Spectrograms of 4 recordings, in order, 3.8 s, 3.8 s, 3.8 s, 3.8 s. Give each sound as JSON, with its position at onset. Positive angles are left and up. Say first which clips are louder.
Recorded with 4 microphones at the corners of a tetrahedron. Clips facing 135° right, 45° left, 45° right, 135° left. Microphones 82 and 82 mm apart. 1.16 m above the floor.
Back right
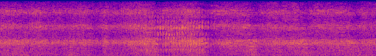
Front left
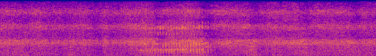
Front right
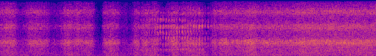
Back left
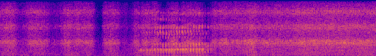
{"t": 1.4, "sound": "snoring", "louder": "front left 5 dB, back left 10 dB", "azimuth_deg": 100}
